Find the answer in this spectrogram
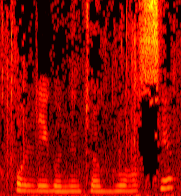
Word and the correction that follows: oligodendroglia: não é oligodendroglia. Oligodendroglia. Estrócitos, células epidimárias e microglia.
